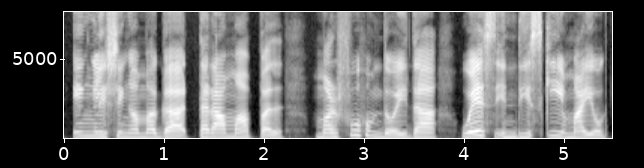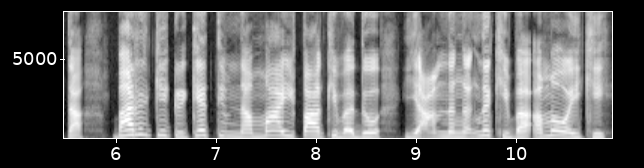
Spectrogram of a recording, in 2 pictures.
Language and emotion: Manipuri, surprised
